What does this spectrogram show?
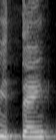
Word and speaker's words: item: Qual é a sílaba tônica? Bom, eu falo, eu resolvi um item, ou eu falo, eu resolvi um item. Agora, professor, eu tô com dúvida. Não, eu resolvi um item, beleza? Última sílaba, penúltima sílaba é a mais forte.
